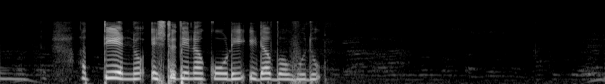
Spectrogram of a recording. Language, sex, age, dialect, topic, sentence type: Kannada, female, 18-24, Central, agriculture, question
